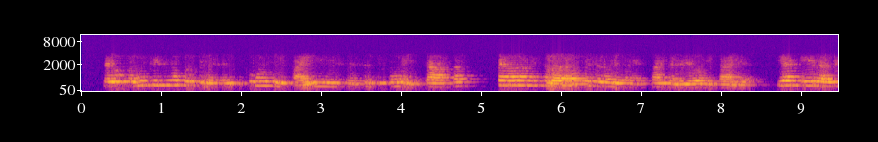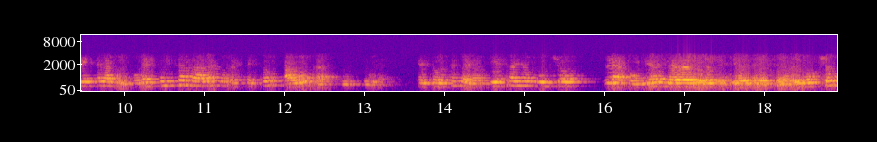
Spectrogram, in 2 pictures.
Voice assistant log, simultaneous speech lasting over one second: present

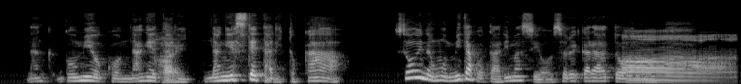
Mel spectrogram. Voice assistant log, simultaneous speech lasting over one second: none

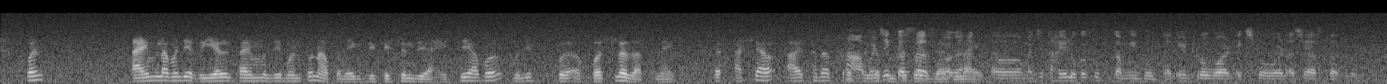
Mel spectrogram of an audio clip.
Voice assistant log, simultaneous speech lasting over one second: present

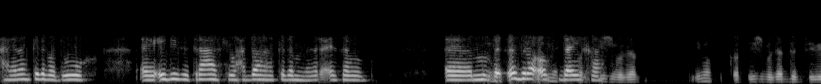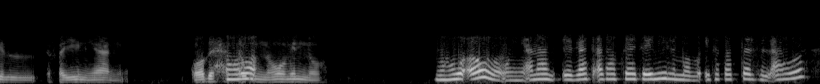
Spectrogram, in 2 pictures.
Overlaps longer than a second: present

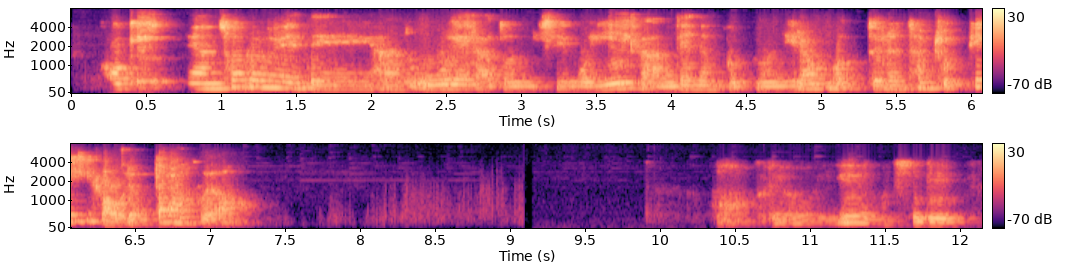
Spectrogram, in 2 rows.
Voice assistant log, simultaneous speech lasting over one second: none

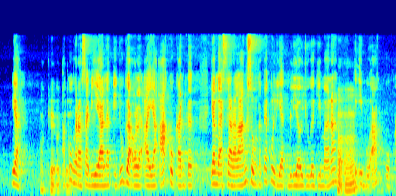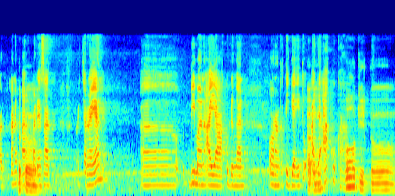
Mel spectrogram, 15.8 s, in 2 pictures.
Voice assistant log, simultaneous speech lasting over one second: none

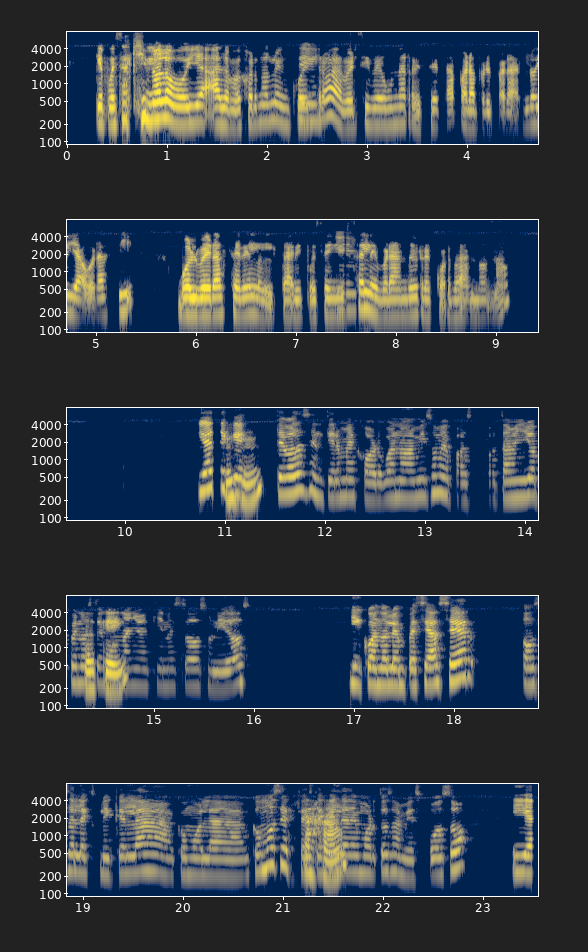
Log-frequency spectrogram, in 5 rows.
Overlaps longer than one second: none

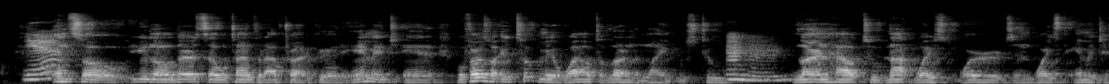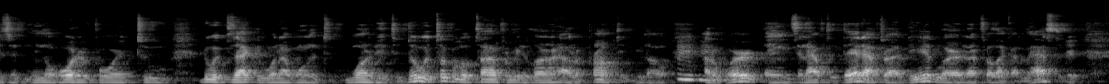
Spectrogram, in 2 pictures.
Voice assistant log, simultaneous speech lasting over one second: none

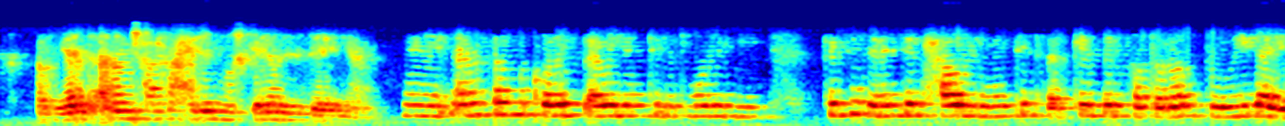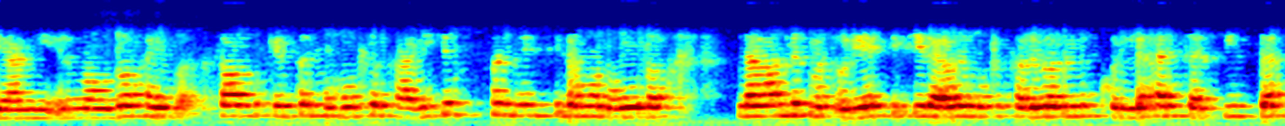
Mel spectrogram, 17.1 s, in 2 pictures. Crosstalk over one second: none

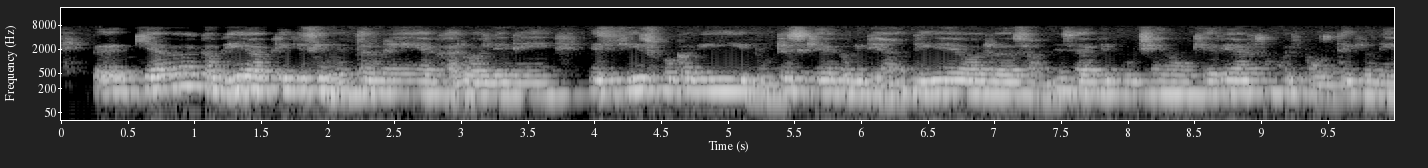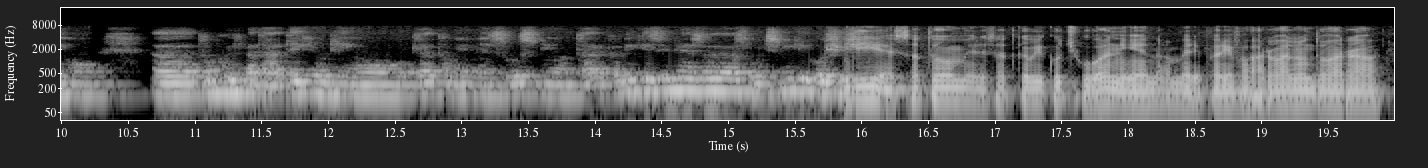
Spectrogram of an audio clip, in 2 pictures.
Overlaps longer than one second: none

